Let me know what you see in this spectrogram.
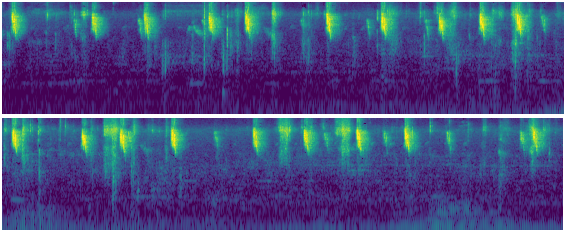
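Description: A small bird chirping over and over: short, sharp, high chirps, roughly one or two a second, some dropping steeply in pitch. A faint low hum swells up twice underneath.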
